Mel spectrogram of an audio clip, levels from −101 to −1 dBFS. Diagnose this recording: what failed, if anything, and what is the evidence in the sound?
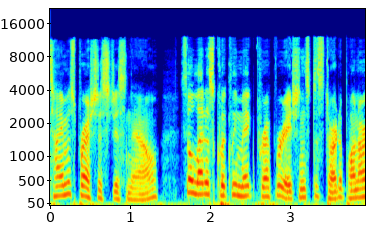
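At 0.97 s the speech abruptly takes on a smeared quality with more codec artefacts that lasts to the end of the clip, with no gap or dropout at the switch. That points to the network stage: an adaptive stream at a lower bitrate. The player swapped mid-stream to a cheaper encoding, and the rise in artefact level fits an Opus stream dropping from 64 to 24 kbit/s after the connection slowed.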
